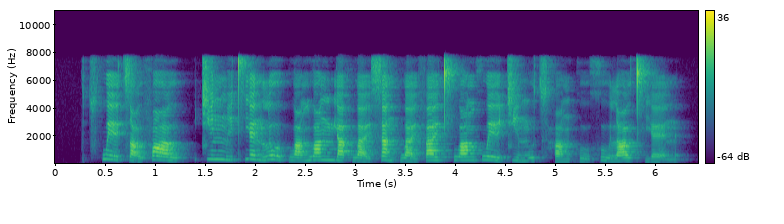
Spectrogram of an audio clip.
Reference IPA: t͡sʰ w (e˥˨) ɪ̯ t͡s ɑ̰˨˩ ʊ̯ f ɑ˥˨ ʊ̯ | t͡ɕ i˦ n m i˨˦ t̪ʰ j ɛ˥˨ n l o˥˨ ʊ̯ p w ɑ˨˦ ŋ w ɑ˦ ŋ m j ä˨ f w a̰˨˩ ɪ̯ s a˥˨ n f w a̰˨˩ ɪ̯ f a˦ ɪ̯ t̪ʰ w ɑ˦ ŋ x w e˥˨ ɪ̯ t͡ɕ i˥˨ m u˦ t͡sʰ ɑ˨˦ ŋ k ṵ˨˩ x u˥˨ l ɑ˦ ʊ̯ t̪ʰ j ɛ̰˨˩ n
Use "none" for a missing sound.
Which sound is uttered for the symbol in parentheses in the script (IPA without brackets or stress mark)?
e˥˨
